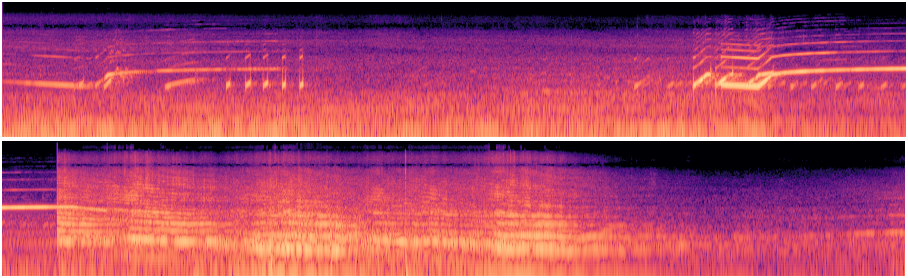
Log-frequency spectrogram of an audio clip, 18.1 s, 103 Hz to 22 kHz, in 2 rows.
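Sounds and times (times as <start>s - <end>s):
motorcycles passing by: 0.0s - 18.0s
motorcycle shifting up gears: 9.6s - 14.7s.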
